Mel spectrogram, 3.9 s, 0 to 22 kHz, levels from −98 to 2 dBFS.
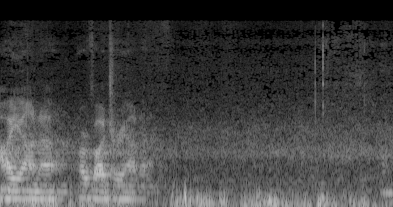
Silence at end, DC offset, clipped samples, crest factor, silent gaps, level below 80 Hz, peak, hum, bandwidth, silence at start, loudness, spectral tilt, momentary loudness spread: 0 s; under 0.1%; under 0.1%; 20 dB; none; -40 dBFS; -12 dBFS; none; 15.5 kHz; 0 s; -32 LUFS; -6.5 dB/octave; 16 LU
